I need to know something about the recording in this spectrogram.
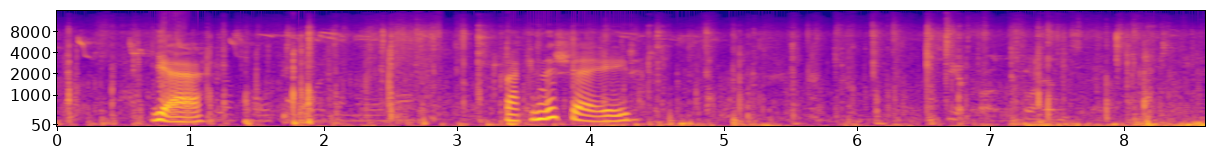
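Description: Horse hooves thud and clop on a dirt path.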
